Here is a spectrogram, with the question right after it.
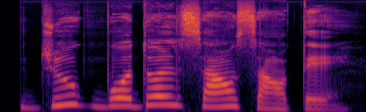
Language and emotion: Santali, neutral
